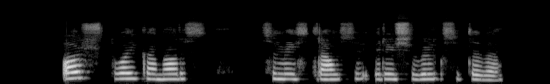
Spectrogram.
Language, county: Lithuanian, Vilnius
